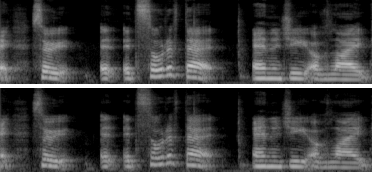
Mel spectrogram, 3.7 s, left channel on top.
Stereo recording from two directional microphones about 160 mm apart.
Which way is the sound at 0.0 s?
45° left (ahead or behind).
